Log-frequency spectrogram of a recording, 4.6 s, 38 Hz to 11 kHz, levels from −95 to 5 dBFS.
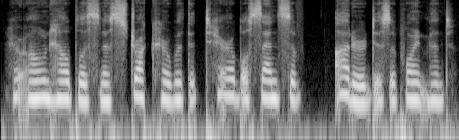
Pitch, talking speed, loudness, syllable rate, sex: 200 Hz, 155 wpm, -15 LUFS, 5.2 syllables/s, female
